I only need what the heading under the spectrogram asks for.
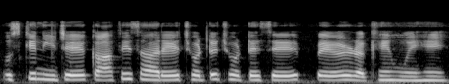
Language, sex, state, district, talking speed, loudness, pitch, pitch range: Hindi, female, Madhya Pradesh, Bhopal, 145 wpm, -14 LUFS, 205 Hz, 200-220 Hz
